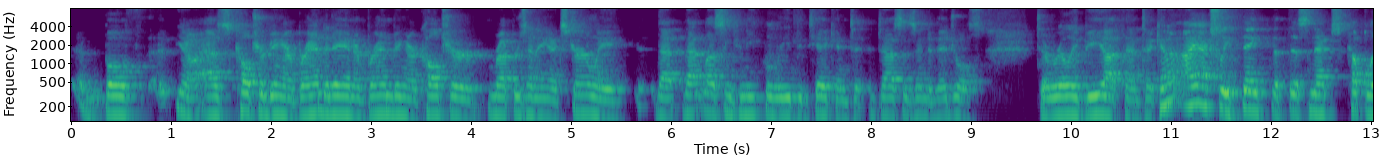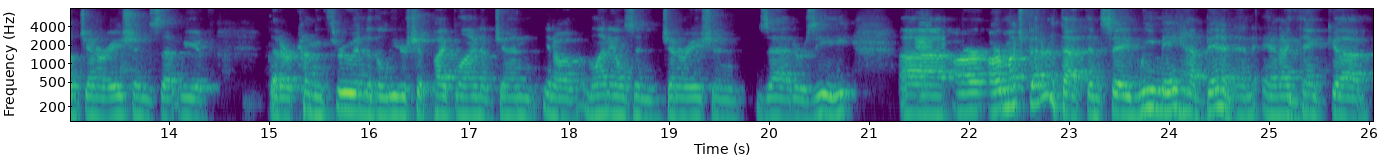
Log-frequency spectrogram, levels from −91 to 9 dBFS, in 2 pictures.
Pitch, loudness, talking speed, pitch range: 150 Hz, -27 LUFS, 190 wpm, 140-155 Hz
